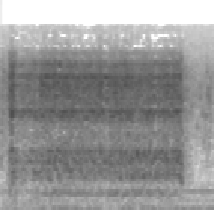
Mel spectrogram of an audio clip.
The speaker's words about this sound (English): Oh, gosh, he won't start. Maybe some water got into the engine.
